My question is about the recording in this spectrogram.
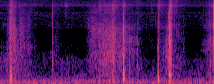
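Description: Faint, irregular clicks and taps from a phone being handled and tapped, several short ones over about a second and a half, over a low steady hum.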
